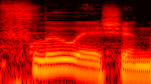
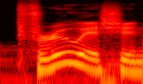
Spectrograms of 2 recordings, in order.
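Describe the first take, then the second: First: The sound after the f is an l. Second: The sound after the f is an r. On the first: The speaker calls it wrong. "not fluition though" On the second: The speaker calls it right.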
